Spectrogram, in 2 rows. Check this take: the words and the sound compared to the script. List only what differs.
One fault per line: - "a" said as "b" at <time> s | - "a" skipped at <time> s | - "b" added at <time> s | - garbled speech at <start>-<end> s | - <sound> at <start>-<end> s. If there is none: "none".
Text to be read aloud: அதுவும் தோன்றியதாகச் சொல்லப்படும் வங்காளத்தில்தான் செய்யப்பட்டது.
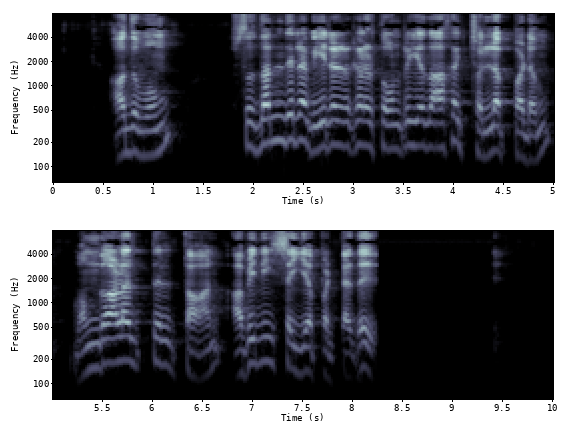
- "சுதந்திர வீரர்கள்" added at 1.8 s
- "அபினி" added at 6.8 s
